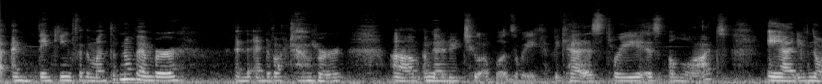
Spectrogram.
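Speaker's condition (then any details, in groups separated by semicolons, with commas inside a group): No condition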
